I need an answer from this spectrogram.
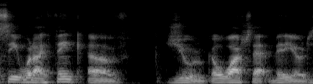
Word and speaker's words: Jules: Jules, and you're supposed to pronounce it Jules, not Jules, apparently.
